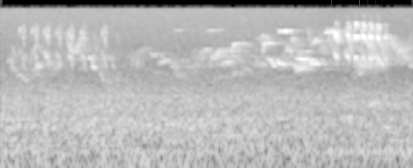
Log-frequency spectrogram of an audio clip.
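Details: Begging from downy woodpecker young in a nest cavity, fed by visiting adults; bursts of high, scratchy, rapidly repeated chirps at the start and again near the end, with steady background noise throughout.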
